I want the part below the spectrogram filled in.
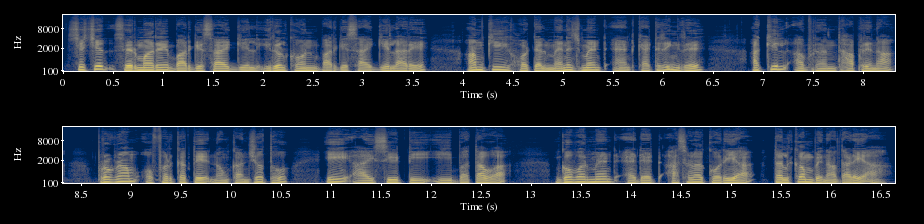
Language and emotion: Santali, neutral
